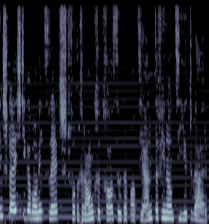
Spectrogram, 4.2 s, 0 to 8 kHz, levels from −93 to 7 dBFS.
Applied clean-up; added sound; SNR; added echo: classical method spectral subtraction.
